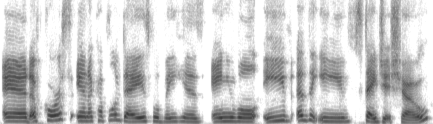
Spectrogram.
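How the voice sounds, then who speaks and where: A woman with a Southern US accent hosting a casual interview, bubbly and quick to laugh. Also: on the high side, no room sound. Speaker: host.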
